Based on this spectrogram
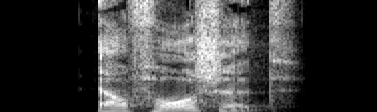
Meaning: second-person plural subjunctive I of erforschen
- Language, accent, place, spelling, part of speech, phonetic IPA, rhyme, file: German, Germany, Berlin, erforschet, verb, [ɛɐ̯ˈfɔʁʃət], -ɔʁʃət, De-erforschet.ogg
